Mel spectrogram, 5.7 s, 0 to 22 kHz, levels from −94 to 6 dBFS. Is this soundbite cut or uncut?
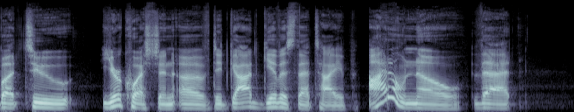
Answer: cut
